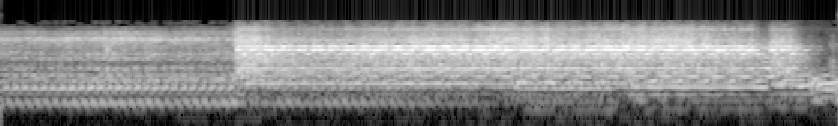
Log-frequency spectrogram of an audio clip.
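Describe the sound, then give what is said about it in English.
A station wagon's engine hums steadily, then swells into a louder, rougher rumble that holds as a continuous idle as the car stops beyond a tree-hidden curve in the road, with no voices. “Ominously, Big George Latimer directs Blake to stop the station wagon beyond a tree-hidden curve in the road and leave the car, preparing a trap which he says will remove Batman and Robin from his trail for good.”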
